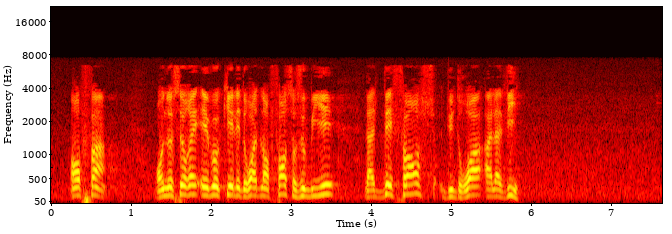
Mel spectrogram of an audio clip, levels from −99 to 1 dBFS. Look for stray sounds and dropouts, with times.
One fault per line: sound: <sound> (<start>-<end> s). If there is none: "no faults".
no faults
